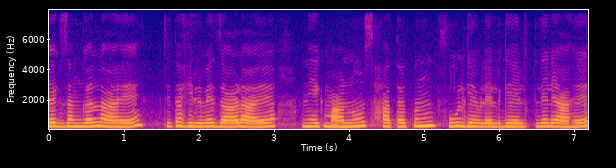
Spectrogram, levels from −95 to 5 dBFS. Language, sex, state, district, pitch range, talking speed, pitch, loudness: Marathi, female, Maharashtra, Gondia, 230-260 Hz, 125 wpm, 245 Hz, -15 LUFS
